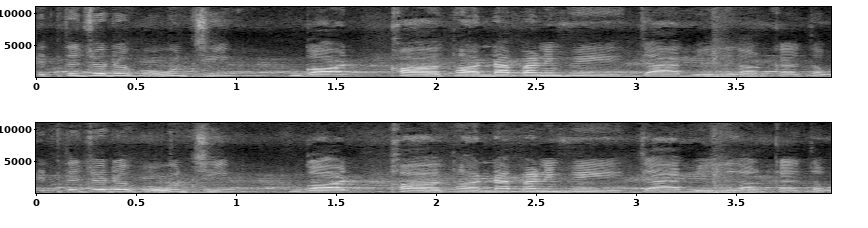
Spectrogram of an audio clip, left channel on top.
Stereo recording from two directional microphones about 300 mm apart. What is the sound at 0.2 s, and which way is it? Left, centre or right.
A woman's voice, centre.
